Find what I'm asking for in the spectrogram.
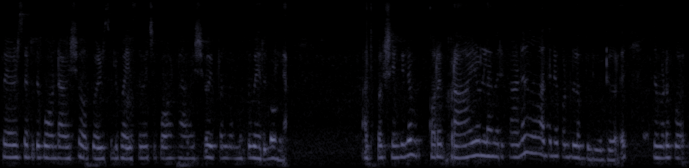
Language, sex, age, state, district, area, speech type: Malayalam, female, 30-45, Kerala, Kannur, urban, spontaneous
